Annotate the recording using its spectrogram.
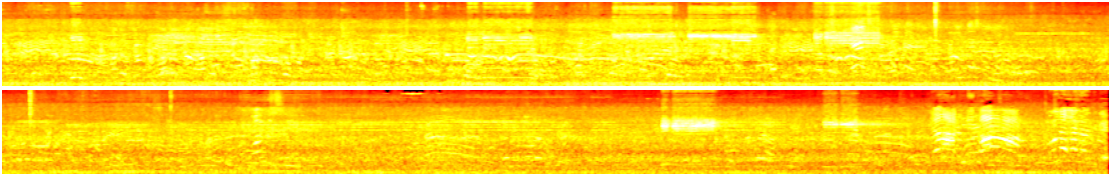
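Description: A crowd of people chatters and calls out outdoors nearby.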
